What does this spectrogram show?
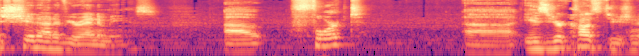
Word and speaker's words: Forte: Fort is pronounced fort. It's not forte, it's fort.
